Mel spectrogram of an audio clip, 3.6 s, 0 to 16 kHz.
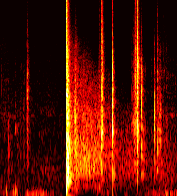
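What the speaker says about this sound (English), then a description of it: "let's put a couple shots downrange" A Remington Model 29 pump-action shotgun fires several sharp, loud shots at an outdoor range, with a few fainter clicks and clacks of the pump action between the blasts.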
